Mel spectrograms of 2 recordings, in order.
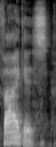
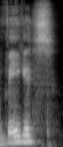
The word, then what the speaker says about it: Vagos: Lucius-C-Sulla, and PrinceofVagos, and I think it's pronounced Vagus. I quite like Vegas, but I'm pretty sure he wants it to be pronounced Vagus.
